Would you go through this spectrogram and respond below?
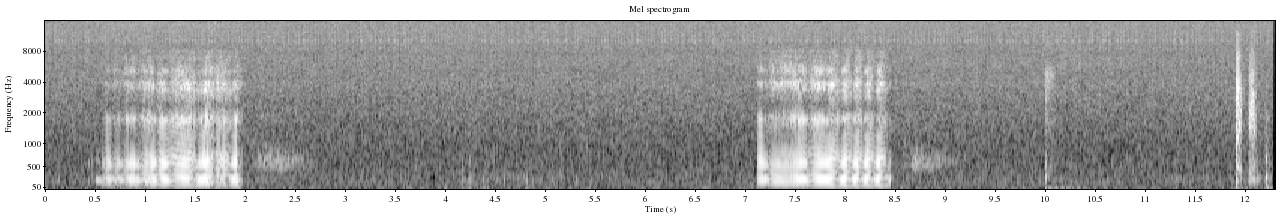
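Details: A rescued puppy-mill mother bulldog sleeping in the sunlight, with two long, rumbling, buzzy snores about five seconds apart and quiet breathing between; snoring.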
